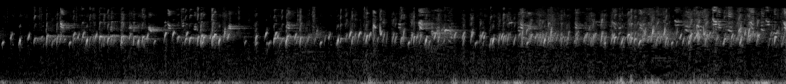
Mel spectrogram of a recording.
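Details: Goldfinch pouring out a continuous, dense twittering song of rapid high tinkling notes and buzzy trills, with soft low rumbling noise in the background.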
